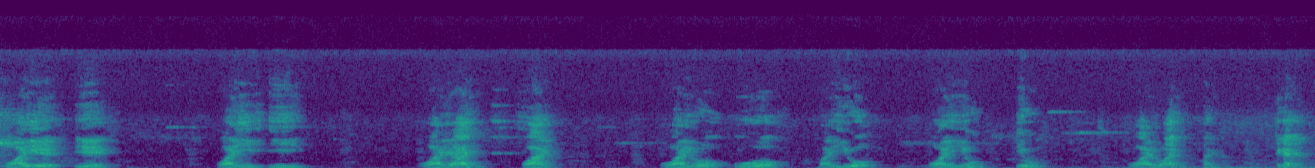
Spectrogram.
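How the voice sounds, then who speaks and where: A man teaching a phonics lesson, reciting letter sounds one by one in a drilled, sing-song rhythm. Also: high-pitched. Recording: echoey room with faint background noise.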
